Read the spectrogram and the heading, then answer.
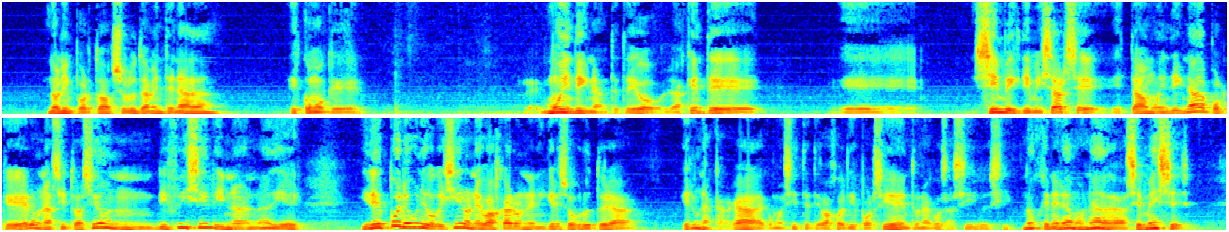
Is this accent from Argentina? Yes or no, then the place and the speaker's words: yes; Patagonia, Argentina; más de lo que somos como patagónicos, ¿no?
